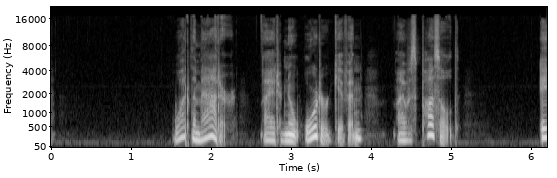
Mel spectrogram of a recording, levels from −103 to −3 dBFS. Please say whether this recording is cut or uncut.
cut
